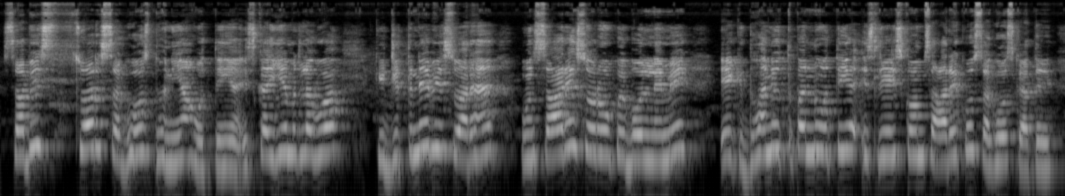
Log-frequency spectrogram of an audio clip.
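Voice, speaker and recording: A woman's voice: high-pitched, normal speed, reverberant. A woman teacher giving a patient grammar lesson, stretching out example vowel sounds as she explains.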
